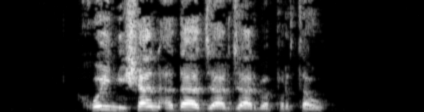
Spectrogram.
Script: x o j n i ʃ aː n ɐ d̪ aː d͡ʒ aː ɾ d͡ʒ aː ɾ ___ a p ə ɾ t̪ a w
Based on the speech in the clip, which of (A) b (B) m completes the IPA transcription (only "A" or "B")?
A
